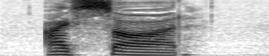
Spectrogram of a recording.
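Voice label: "I sawed", English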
